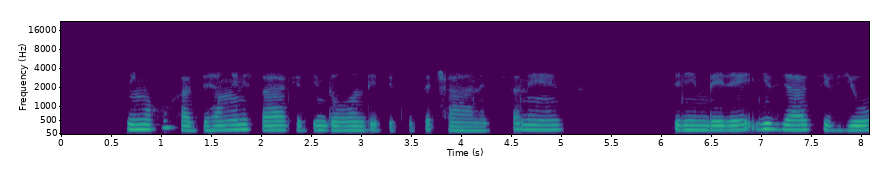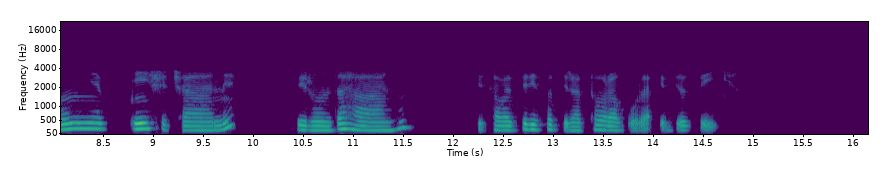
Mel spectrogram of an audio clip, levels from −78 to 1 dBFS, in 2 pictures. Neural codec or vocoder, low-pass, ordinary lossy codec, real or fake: none; 3.6 kHz; Opus, 24 kbps; real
